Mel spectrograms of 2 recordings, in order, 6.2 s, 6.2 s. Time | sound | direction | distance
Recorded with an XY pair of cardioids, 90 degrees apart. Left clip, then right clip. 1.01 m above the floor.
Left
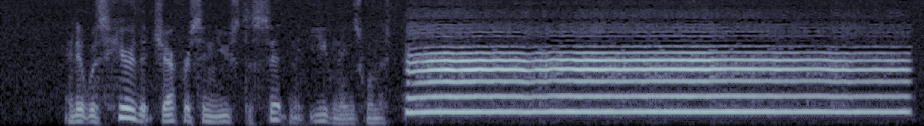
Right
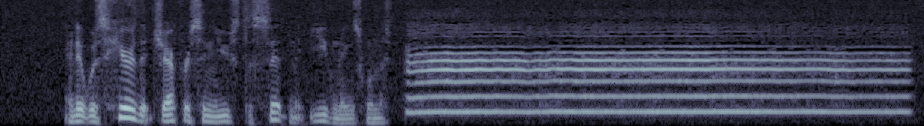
0.4 | a man speaking | 45° right | ?
2.7 | a trumpet | 55° left | ?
